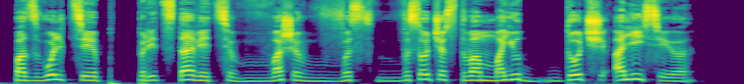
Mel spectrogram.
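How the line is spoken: Stammering. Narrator (Russian): Заикаясь, произнес один из главных советников отца, Кепель

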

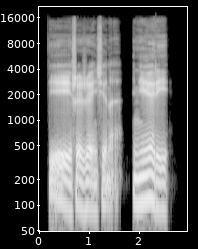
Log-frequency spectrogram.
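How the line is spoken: Angry grumble near ear. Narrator (Russian): пробурчал над ухом незнакомый злой голос

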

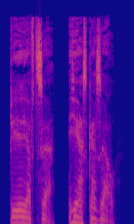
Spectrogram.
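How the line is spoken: Almost gentle request. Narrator (Russian): почти ласково попросил Миша

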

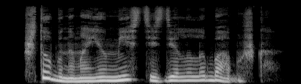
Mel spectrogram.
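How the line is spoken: Calm question. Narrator (Russian): спокойно спросила мама

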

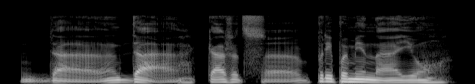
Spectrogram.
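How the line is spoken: Mutter. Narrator (Russian): пробормотал я

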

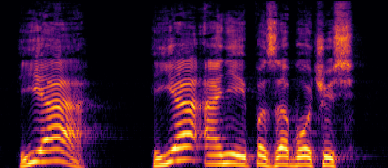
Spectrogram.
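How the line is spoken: Old woman shouting. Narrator (Russian): выкрикнула бабушка

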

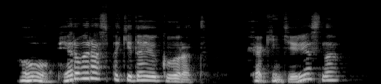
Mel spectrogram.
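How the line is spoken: Cheerful. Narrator (Russian): Весело сказал сидевший сзади Саварис

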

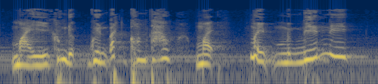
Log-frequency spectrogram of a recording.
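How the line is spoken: Harsh, stern voice. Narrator (Vietnamese): Chị gằn giọng

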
